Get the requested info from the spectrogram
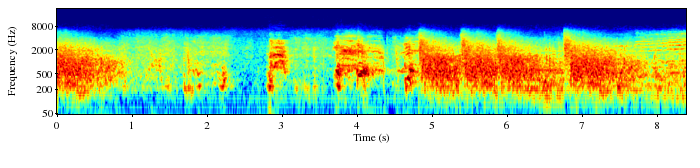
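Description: Handgun shots fired in a small room: the loud rushing tail of one shot at the start, then about five more shots at uneven intervals over the next few seconds, each trailing off in a long noisy decay.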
